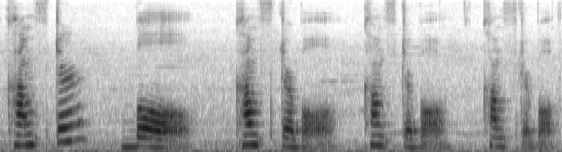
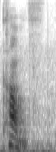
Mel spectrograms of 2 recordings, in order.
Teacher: the M and the F just get squished together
